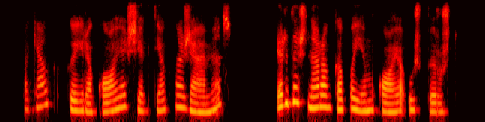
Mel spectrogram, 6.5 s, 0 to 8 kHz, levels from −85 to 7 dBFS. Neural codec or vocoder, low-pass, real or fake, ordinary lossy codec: none; 7.2 kHz; real; Opus, 16 kbps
